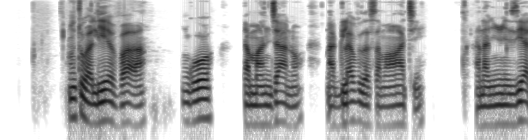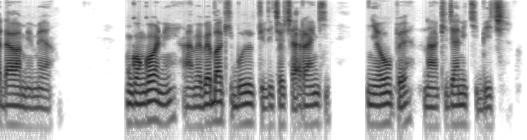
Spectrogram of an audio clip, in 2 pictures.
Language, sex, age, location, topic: Swahili, male, 18-24, Kisumu, health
